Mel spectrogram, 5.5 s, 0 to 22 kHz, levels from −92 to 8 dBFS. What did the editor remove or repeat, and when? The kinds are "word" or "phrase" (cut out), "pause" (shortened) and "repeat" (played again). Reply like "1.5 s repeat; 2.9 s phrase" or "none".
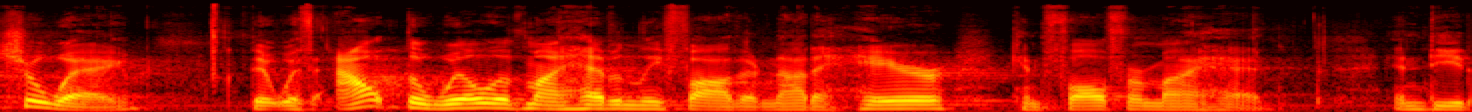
none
